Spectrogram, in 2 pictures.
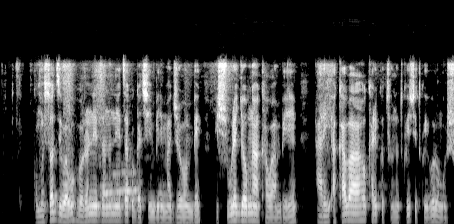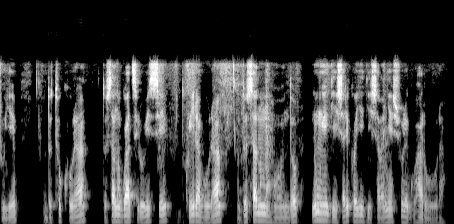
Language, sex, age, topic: Rundi, male, 25-35, education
